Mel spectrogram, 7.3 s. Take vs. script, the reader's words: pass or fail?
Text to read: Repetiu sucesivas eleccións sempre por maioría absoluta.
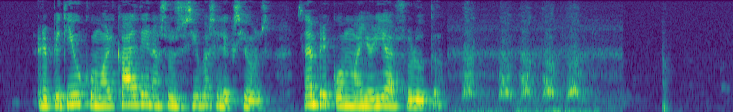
fail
